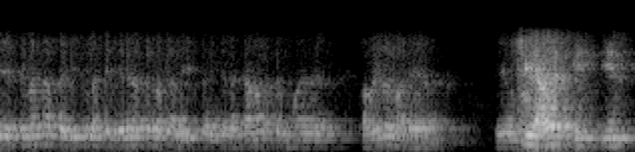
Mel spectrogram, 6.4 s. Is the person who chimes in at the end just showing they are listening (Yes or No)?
No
